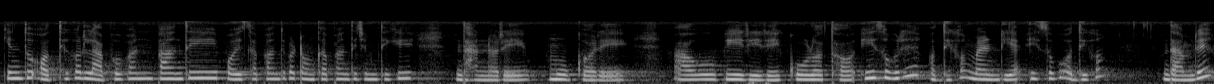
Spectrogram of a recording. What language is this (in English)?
Odia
